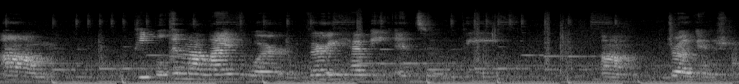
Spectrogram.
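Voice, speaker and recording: A woman from Ohio, a rapper and radio personality with a high, girlish baby voice, chatting casually in streetwise slang with lots of fillers. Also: takes it slowly, very echoey, far from the mic, over music, rough recording. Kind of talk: casual interview chat.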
